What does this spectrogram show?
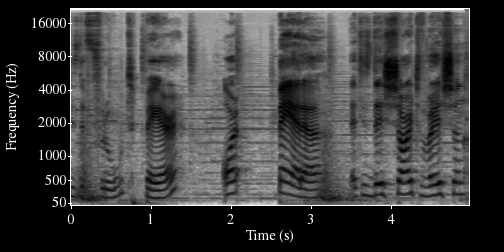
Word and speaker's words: pera: A fast example I can remember is, for example, in the two words pera, that is the fruit, pear, or pera, that is the short version of the word espera, to wait.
